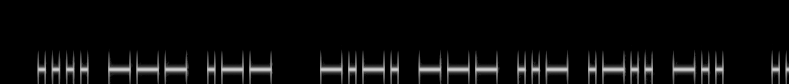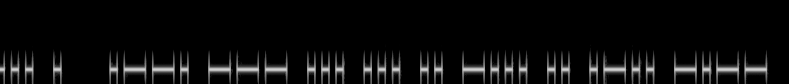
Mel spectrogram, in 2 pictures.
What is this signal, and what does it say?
Morse code, heard as a keyed tone, about 17 wpm, 700 Hz. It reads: HOW COULD HE POSSIBILY
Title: Sentences from Top 1300 Words 17wpm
